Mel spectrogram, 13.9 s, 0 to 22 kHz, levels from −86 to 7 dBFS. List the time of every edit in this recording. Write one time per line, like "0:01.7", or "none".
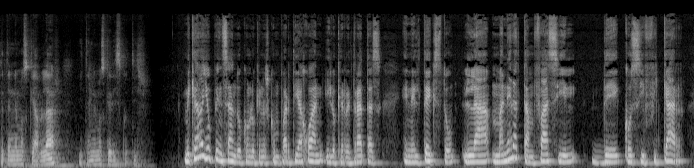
0:03.6
0:09.2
